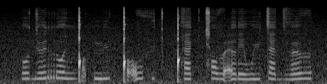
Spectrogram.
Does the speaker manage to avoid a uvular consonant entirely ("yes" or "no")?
yes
